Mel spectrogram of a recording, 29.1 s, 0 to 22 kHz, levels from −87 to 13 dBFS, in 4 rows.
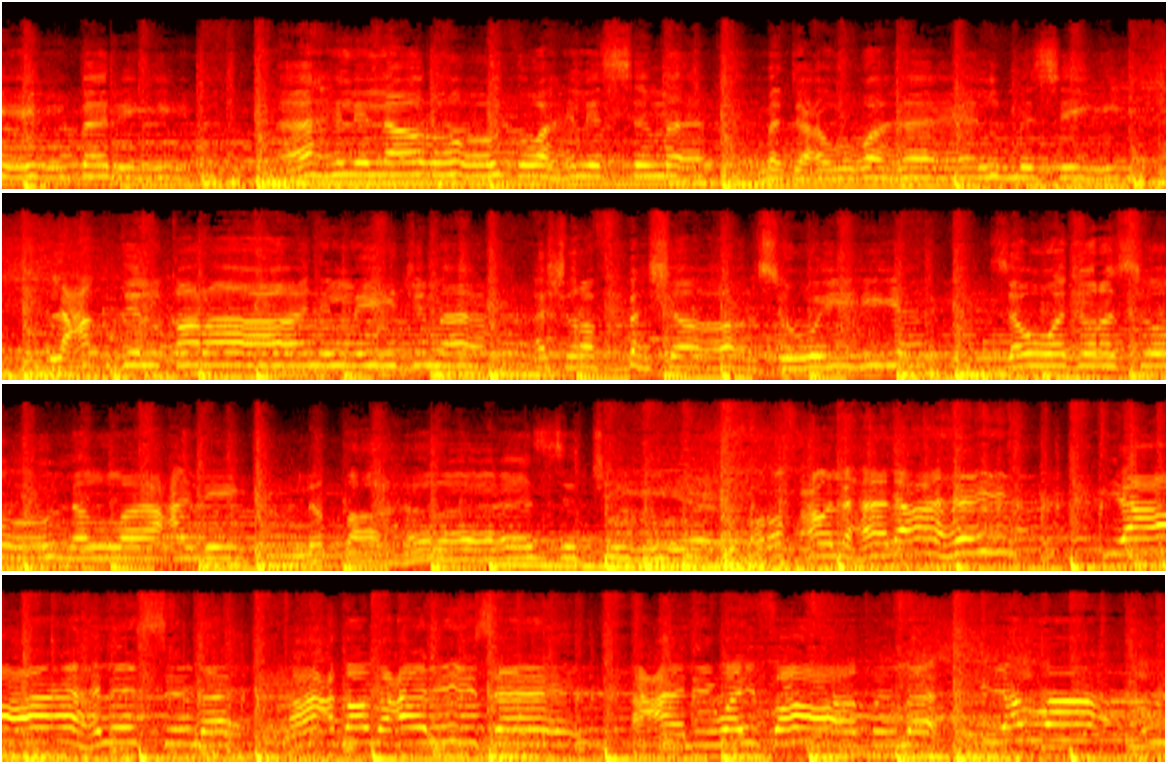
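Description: Nothing in this audio points to a technical fault. No event stands out anywhere in the recording that would need a time or a cause.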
